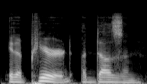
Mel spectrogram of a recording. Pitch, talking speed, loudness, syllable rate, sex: 110 Hz, 165 wpm, -17 LUFS, 5.4 syllables/s, male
